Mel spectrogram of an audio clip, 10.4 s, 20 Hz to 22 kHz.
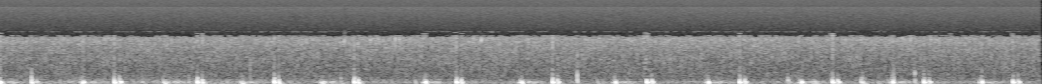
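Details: Own resting heartbeat recorded with a phone: steady low thumping at roughly 75 beats a minute, normal resting rhythm.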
